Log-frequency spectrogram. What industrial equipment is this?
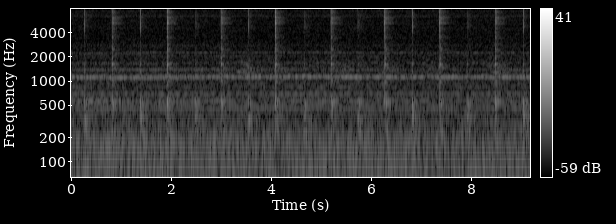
valve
